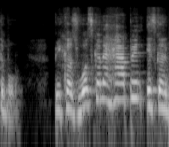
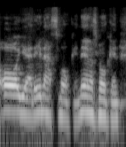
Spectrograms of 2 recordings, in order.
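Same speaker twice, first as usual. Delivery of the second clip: 1 lightly voiced locals; 6 semitones lower, 3 dB quieter than usual. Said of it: "they know".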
